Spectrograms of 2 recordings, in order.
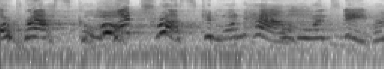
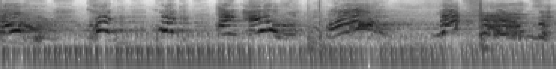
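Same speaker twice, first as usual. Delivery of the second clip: high, loud and panicked; frantic shout; 10 semitones higher, 4 dB louder, much slower than usual. Acted. Daughter suddenly wanting the suitor back, high and frantic. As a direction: scream for him to come back.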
